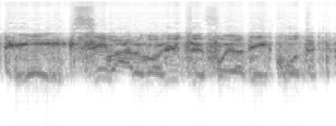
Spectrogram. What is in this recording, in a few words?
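Hungarian damaged water mood med, speech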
